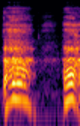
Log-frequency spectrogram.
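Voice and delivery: high, loud mimicked yell; high wordless mock scream; imitated crazed shout. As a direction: mimic a crazy man yelling. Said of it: "He's shouting like".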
